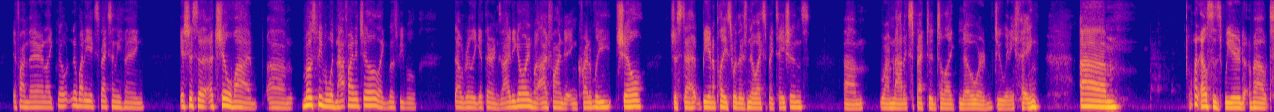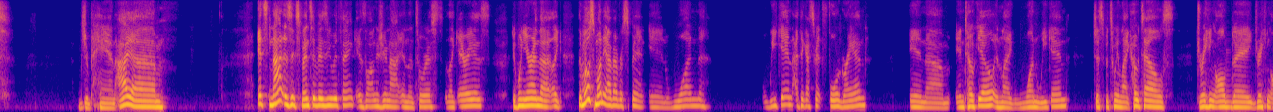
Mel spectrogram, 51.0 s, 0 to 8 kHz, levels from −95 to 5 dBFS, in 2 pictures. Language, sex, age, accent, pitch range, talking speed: English, male, 20-39, American, 135-165 Hz, 145 wpm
